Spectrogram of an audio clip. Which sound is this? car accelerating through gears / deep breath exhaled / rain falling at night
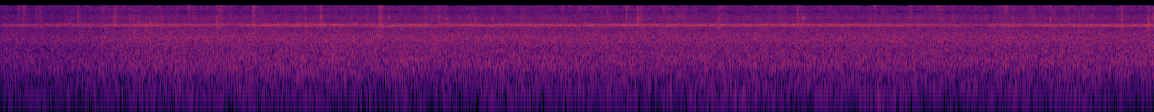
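rain falling at night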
